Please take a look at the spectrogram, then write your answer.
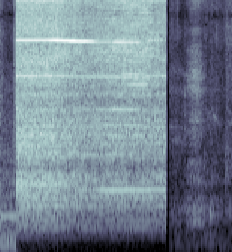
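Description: A steady rasping saw stroke through the wood of a jewelry box runs for about two seconds, close and loud, then stops abruptly, leaving faint handling noise.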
